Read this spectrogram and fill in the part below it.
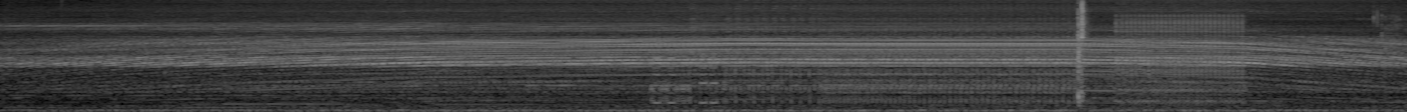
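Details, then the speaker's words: Convergent Technologies AWS hard drive, not connected to anything: high spinning whine sags and recovers while heads flutter and seek, platters slowing as if meeting resistance; cause suspected, not confirmed; platter speed dropping during head seek. "I hear the motor I hear the platters slow down some while it's doing that so it's almost like it's getting some resistance over the platters"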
